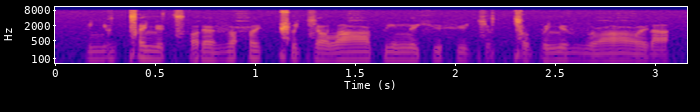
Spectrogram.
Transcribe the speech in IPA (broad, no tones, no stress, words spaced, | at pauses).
ʎɔǀəlʲo t͡sʼɔɾœvœ ħy ǁocœlˠa ʕəpinœ çyfyco ǀopə lʲovuʕə ʕøɾa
